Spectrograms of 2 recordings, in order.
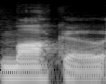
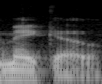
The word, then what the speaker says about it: Mako: as I have come to find out it's pronounced ma Co and not Mako like I've been pronouncing it for years and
